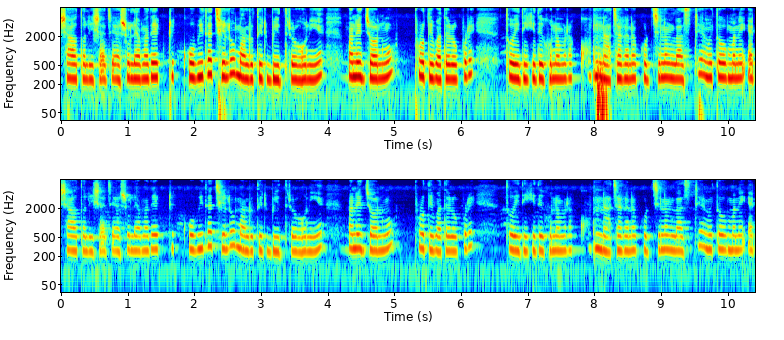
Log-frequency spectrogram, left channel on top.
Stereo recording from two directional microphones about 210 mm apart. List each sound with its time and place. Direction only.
0.0 s speech: 35° left (ahead or behind)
